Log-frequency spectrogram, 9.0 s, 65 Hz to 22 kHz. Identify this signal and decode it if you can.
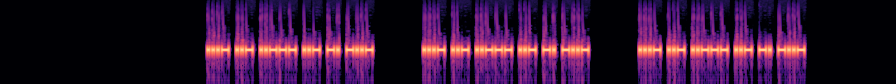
Morse code, heard as a keyed tone, about 47 wpm, 700 Hz. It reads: VU2UNX VU2UNX VU2UNX
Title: DXCC-100 Call Signs - 6 Characters - Repeated 3x - 50wpm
